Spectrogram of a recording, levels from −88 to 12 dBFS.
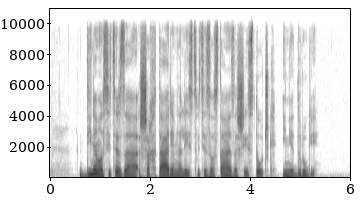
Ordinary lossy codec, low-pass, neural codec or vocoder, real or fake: none; 9.9 kHz; vocoder, 44.1 kHz, 128 mel bands every 256 samples, BigVGAN v2; fake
